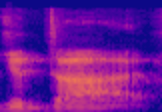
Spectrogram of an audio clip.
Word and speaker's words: Gadot: Yeah, we were just having our debate: Gadot or Godot. I've heard her pronounce it Gadot, so Okay. I'm sticking with the T.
